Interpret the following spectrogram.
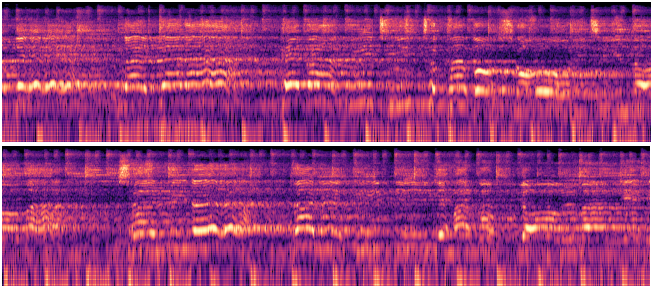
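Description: A woman singing a Korean pop-style song live into a handheld microphone, her voice wavering with vibrato, over amplified backing music with a steady beat.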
